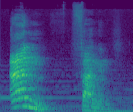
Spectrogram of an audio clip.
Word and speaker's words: anfangen: Anfangen, porque en total tenemos 3 sílabas, acento en la primera.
